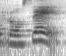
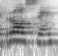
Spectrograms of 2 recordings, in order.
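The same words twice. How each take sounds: First: "roce" with the final E held long. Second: "roce" with a short final E. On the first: Teacher contrasting syllable length, long final E in "roce". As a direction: draw out the last E of "roce". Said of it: "la otra sí tiene duración en la E". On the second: Teacher giving a Greek example, short final E in "roce". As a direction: keep the E at the end of "roce" brief. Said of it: "no tiene una duración en la E". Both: Shown as a demonstration.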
